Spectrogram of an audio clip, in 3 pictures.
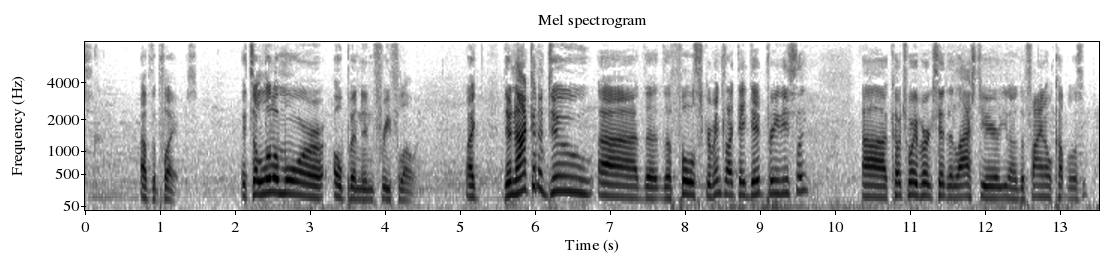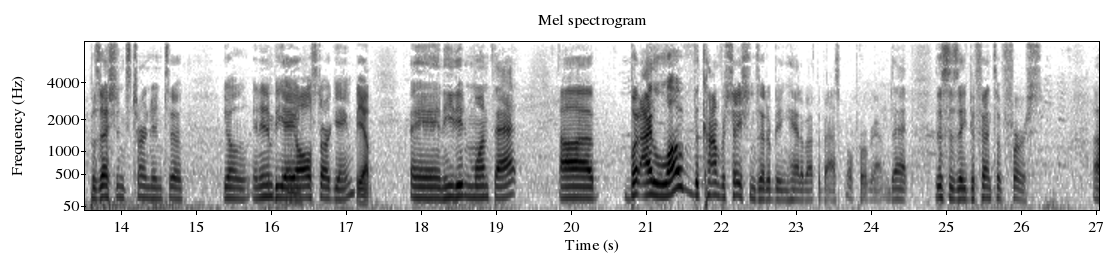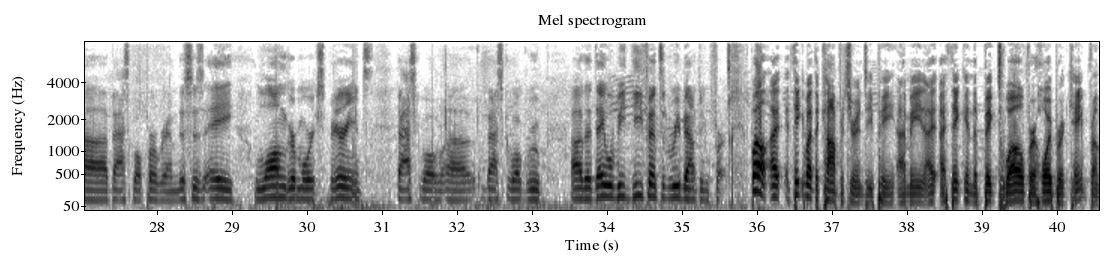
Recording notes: Live from Barry's - September 30th, 4:45pm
